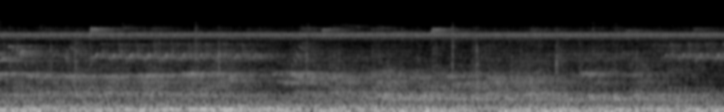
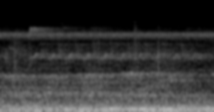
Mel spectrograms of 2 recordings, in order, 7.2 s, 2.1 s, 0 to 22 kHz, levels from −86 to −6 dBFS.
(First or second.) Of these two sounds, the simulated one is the first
